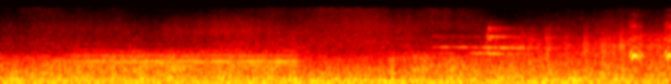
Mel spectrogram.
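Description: Train running with a steady rumble; its horn sounds a held chord for about two seconds, starting about a second in, and a thinner high tone follows later.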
